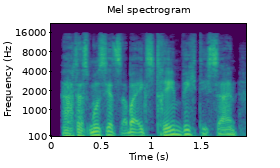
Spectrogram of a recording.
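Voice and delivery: gereizt und etwas lauter; fauchend. A narrator's reading. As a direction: genervt ins Telefon fauchen. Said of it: "fauchte sie". (Mia faucht genervt den Anrufer an)

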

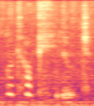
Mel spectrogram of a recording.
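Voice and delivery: a soft aside gushing over a cute wand; whispered cooing. Real, not acted. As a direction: whisper it like you're cooing over something tiny.

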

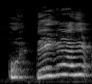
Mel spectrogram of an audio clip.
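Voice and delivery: high, thrilled discovery; excited. Retold or imitated. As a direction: squeal it like finding treasure. I was like" in store.

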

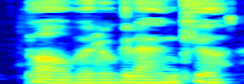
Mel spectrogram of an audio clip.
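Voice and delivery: ordinary delivery, nothing marked

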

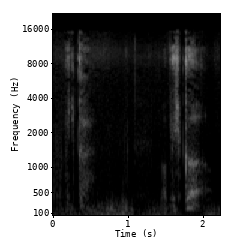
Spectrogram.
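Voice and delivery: soft, breathy pet name; tender whisper. Real, not acted.

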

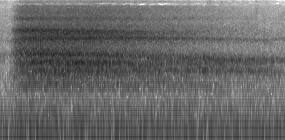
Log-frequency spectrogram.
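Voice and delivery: long, audible open-mouth sigh; slow releasing breath out; long exhale. Shown as a demonstration. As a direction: breathe all the way out through the mouth. Demonstrates exhale through the mouth.

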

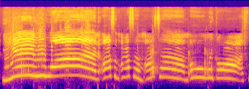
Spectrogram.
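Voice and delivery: high shrieking victory cry; shrieking jackpot winner. Real, not acted. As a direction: squeal with joy at winning. Wins the round.

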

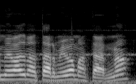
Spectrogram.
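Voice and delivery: normal talking voice

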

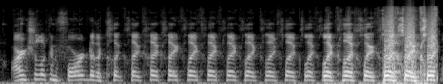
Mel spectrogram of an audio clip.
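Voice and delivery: mock the viewer, building to a yell; teasing build-up. Taunting viewers with click noise.

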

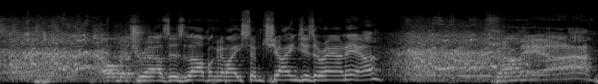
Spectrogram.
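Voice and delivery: husky, lecherous mock-flirt; self-service checkout propositioning a shopper; leering checkout machine. Hammed-up lecherous come-on.

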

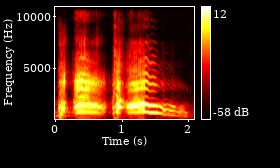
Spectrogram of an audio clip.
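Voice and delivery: squawking crow caws; strained bird cawing as the heat hits. Acted. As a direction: caw like a startled crow. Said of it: "he's like".

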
